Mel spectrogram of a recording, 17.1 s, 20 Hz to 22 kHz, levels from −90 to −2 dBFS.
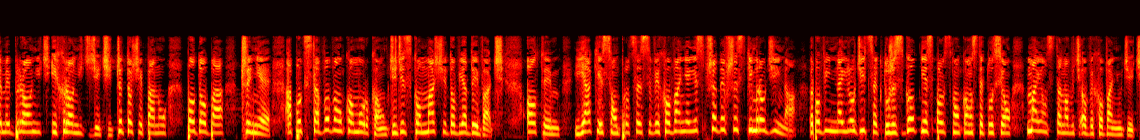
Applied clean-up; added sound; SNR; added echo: none; none; none; none.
